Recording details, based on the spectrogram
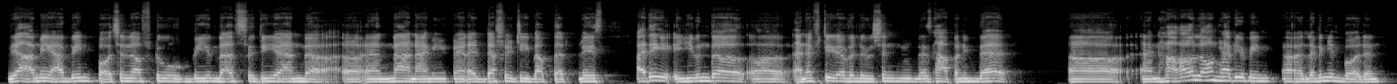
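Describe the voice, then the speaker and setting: A man hosting a casual interview podcast, speaking in halting, hesitant phrases with repetitions. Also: mid-range voice, steady tone, darkish tone. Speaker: podcast host.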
